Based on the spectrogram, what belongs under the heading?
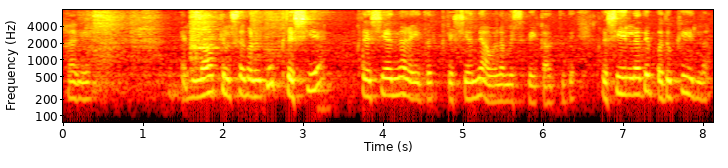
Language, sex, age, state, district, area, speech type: Kannada, female, 60+, Karnataka, Dakshina Kannada, rural, spontaneous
